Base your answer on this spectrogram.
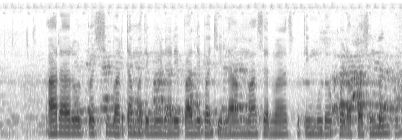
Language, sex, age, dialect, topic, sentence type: Marathi, male, 25-30, Northern Konkan, agriculture, statement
